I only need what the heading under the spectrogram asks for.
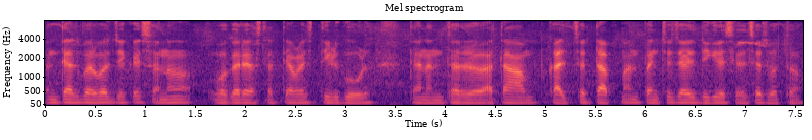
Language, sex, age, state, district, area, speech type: Marathi, male, 18-30, Maharashtra, Akola, rural, spontaneous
